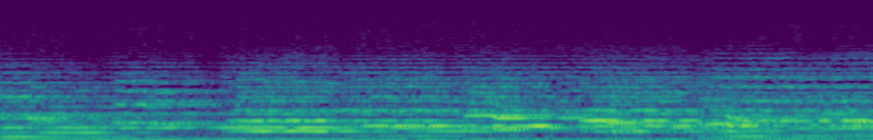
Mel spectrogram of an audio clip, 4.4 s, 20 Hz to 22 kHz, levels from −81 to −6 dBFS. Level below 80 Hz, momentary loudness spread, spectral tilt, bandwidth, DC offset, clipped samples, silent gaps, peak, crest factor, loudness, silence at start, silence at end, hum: -38 dBFS; 8 LU; -7.5 dB/octave; 11.5 kHz; under 0.1%; under 0.1%; none; -12 dBFS; 14 dB; -26 LUFS; 0 s; 0 s; none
